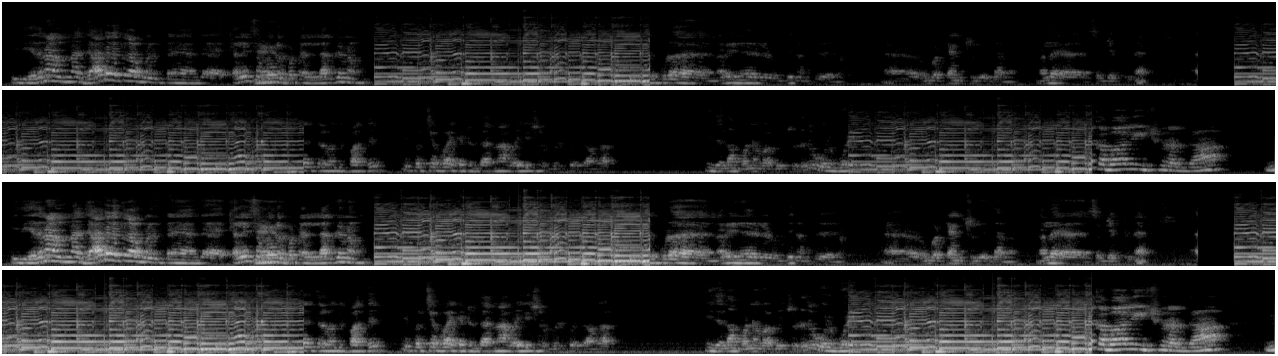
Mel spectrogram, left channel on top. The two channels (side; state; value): left; quieter; 8.5 dB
